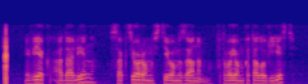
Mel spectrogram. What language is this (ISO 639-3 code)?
rus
